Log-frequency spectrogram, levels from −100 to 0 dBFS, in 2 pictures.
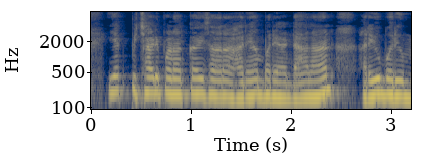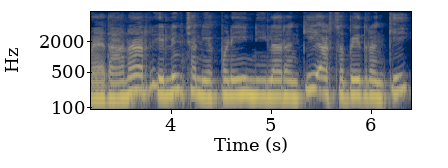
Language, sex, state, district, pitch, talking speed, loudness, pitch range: Hindi, male, Uttarakhand, Uttarkashi, 180 Hz, 215 wpm, -29 LUFS, 170-200 Hz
